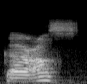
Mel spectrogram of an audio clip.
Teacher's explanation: صاد کو آپ نے موٹا کر کے پڑھنا ہے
